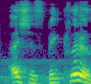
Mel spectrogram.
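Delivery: mock announcer voice, loud, high, crisp and over-clear.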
